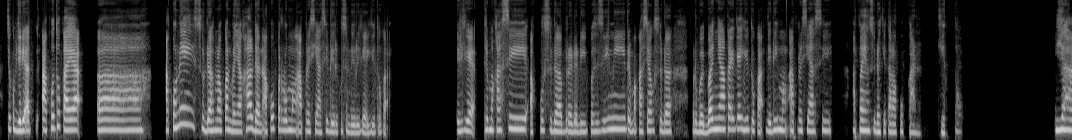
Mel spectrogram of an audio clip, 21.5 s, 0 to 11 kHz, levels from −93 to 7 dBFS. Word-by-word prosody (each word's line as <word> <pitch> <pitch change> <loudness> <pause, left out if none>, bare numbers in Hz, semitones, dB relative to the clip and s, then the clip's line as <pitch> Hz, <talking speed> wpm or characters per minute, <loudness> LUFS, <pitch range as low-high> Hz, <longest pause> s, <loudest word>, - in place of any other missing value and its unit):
"cukup 270 -2 0
jadi 240 - +8
at - - -20 0.2
aku" 250 +3 +3
tuh 330 - 0
kayak, 245 -3 +7 0.3
eee, 245 0 +2 0.5
aku 240 +4 -1
nih 380 -3 -1
sudah 240 -4 +2
melakukan 245 0 +1
banyak 210 -1 -1
hal 280 +1 +4
dan 225 -5 +1
aku 270 +7 -1
perlu 245 -3 -1
mengapresiasi 215 -3 -3
diriku 205 0 -4
sendiri 185 -4 -3
kayak 185 0 -5
gitu, 180 - -10
Kak. - - -6 1.4
Jadi 215 0 0 0.2
kayak, 215 - -2
terima 250 -1 +1
kasih 265 +2 +1
aku 240 -3 -5
sudah 220 -4 0
berada 205 -1 -2
di 200 +1 -3
posisi 220 +4 -3
ini. 265 0 +2
Terima 230 -4 -3
kasih 225 +2 -2
aku - - -13
sudah 210 -1 0 0.4
berbuat 200 -3 0
banyak, 260 +4 +5
kayak-kayak 265 0 0
gitu, 230 - -4
Kak. 200 -3 -3
Jadi 220 +1 -1
mengapresiasi 230 -1 -3 0.5
apa 240 +1 -1
yang 235 -1 +2
sudah 205 -3 -2
kita 210 0 -6
lakukan 190 -3 -6 0.3
gitu. 200 +3 -10 1.9
Iya. 250 +2 +6
235 Hz, 140 wpm, -23 LUFS, 210-250 Hz, 1.9 s, jadi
